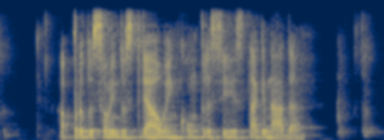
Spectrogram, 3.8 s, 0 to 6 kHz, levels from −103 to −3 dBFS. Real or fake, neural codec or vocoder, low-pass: fake; codec, 16 kHz in and 24 kHz out, 1 kbps, XY-Tokenizer; 5.4 kHz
